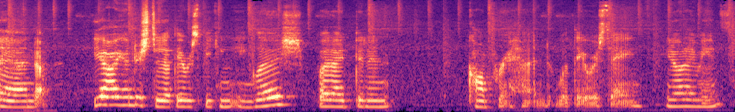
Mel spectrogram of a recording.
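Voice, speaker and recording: A woman speaks in a medium pitch with an American accent at a moderate pace. Her intonation stays fairly even, with music in the background. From southern Philippines, moved to US at seven. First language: Cebuano. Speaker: beauty vlogger. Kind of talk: casual get-ready-with-me chat. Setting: at home. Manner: chatty, filler-heavy.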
